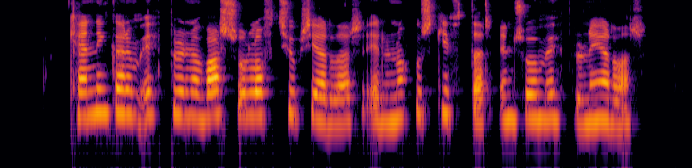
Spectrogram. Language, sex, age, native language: Icelandic, female, 20-29, Icelandic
